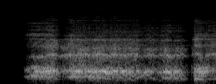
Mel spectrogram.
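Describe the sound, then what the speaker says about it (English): A zombie's raspy breathing as an audiobook sound effect, a close, strained, wheezing exhale that drags on for about a second and a half before a brief catch and another breath. "he begins to hear sounds of raspy breathing"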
